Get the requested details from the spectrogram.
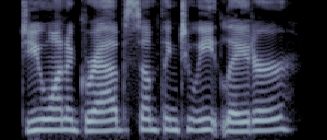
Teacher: Do you want to becomes do you wanna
